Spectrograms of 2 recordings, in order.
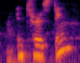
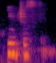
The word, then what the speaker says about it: interesting: Or, well, but in this case, you're an entire syllable, So how do you Yeah. say this? Interesting. Interesting.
